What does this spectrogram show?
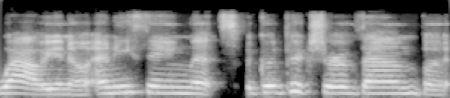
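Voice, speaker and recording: Using an ordinary speaking voice, a woman talks in a fairly high pitch with fairly even intonation. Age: 20s. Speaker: photographer. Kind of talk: casual chat.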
